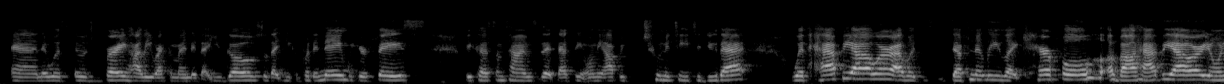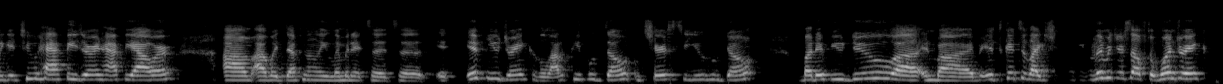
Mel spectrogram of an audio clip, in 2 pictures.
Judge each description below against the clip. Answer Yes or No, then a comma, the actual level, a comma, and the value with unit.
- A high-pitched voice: Yes, high, 210 Hz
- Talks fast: Yes, fast, 220 wpm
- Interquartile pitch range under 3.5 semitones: No, average, 3.9 semitones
